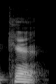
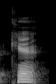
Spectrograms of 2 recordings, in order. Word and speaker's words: can't: So they'll just say it very quickly, can't. There is a T there, can't. But it's very reduced sound. And some native speakers will, say it right loud. Can't. Can't. Can't. Can't. Both are okay.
